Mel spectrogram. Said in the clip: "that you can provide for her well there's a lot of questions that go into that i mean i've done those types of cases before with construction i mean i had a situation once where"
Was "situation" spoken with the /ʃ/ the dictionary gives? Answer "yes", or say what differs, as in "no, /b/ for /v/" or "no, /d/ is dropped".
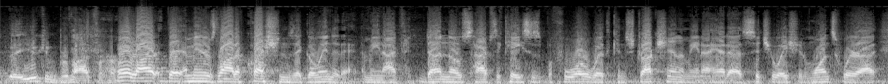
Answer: yes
